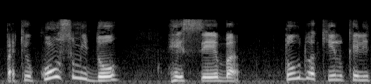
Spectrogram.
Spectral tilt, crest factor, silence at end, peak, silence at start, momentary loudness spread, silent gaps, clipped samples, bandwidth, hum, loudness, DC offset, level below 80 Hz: -5.5 dB/octave; 16 dB; 0 s; 0 dBFS; 0.05 s; 9 LU; none; under 0.1%; 8.8 kHz; none; -16 LUFS; under 0.1%; -48 dBFS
